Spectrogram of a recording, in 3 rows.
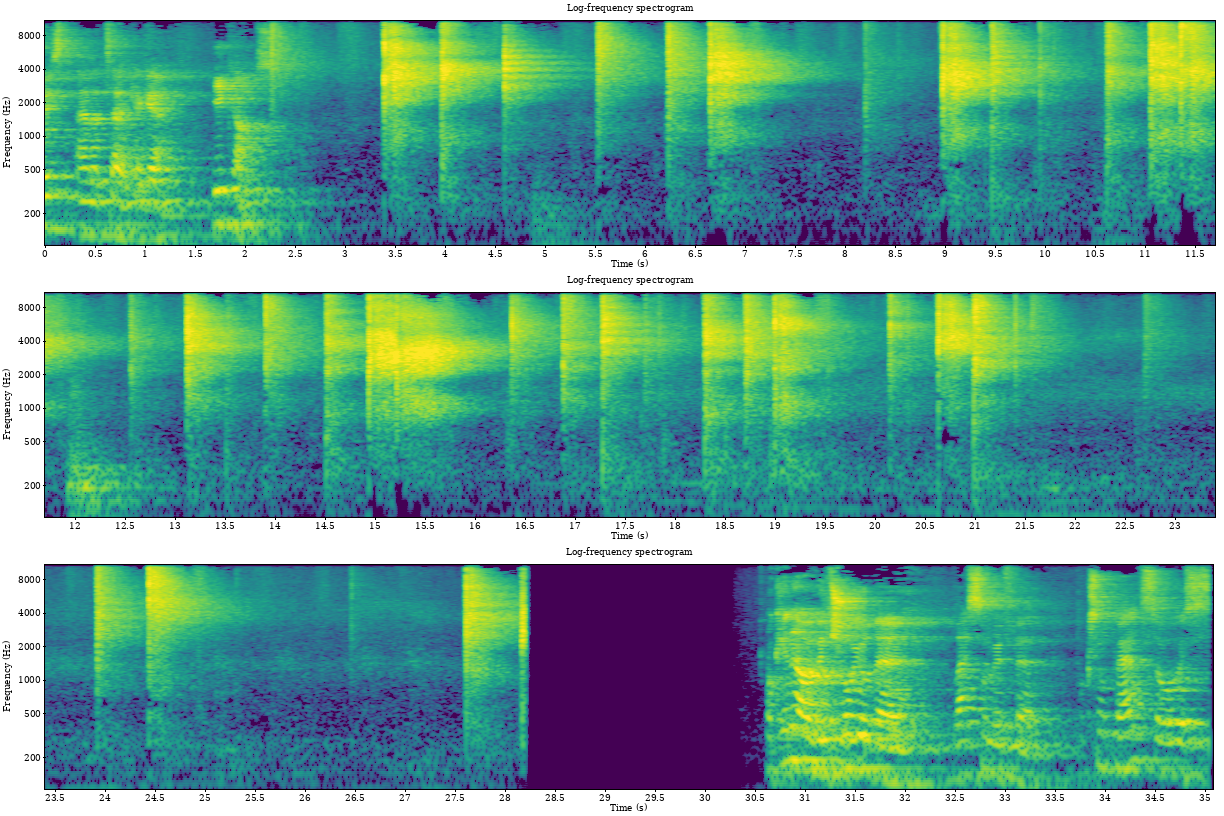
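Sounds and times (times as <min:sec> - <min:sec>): hands slapping forearms: 0:02.2 - 0:02.7, 0:03.4 - 0:07.6, 0:08.2 - 0:21.9, 0:22.6 - 0:23.1, 0:23.8 - 0:25.4, 0:27.6 - 0:28.3.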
